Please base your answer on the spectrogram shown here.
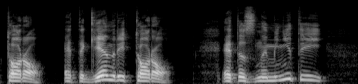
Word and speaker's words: Торо: знают это генри дэвид торо тора ударение на последний слог тора это генри торо это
